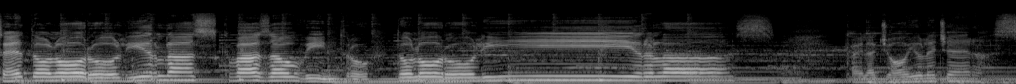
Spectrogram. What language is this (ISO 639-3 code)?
ita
